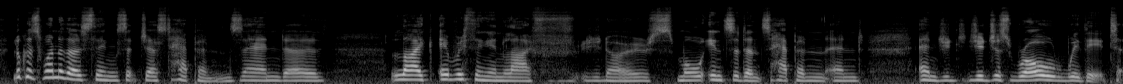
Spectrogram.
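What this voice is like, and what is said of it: Australian accent. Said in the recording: “from your accent, folks know that you're from further afield too, from ... Australia”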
